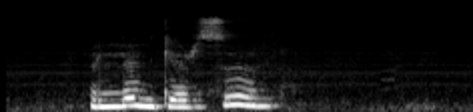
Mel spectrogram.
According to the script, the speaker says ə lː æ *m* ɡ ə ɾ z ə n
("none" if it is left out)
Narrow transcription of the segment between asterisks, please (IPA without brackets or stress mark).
n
